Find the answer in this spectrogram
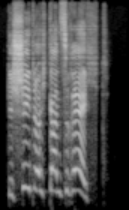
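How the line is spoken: Loud calling. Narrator (German): ruft die laute Lilly

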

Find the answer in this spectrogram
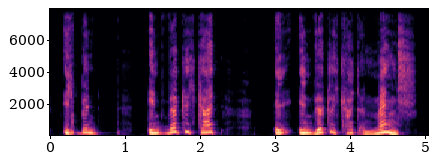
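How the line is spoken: Stammering. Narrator (German): stammelte Lorenz

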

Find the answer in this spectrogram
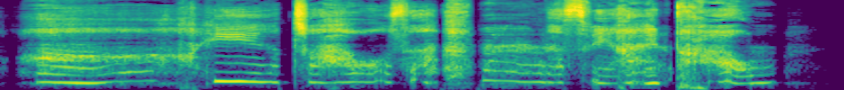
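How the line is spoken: Squeaked together. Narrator (German): piepsten

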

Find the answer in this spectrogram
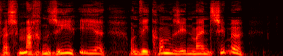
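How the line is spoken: Exclaimed. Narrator (German): rief Alex aus

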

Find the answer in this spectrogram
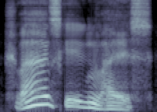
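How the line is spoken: Muttering. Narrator (German): murmelte

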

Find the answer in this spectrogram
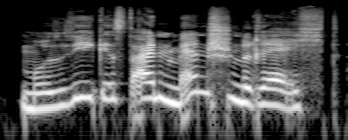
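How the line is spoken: Calling out. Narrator (German): rief

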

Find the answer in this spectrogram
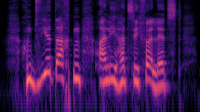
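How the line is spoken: Laughing. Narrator (German): lacht Lisa

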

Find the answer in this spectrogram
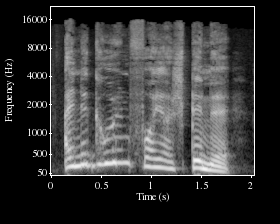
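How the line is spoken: Calling out. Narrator (German): rief Annabelle

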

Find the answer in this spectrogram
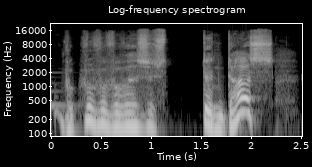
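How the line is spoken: Astonished stammering. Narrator (German): stammelte Bo verblüfft

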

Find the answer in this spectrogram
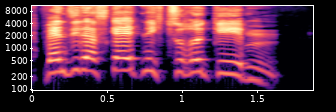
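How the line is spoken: Calling out. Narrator (German): rief er dem Sturkopf zu

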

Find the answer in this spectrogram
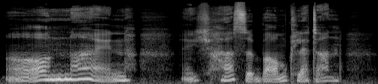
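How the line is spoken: Groan. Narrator (German): stöhnte Vivaldi

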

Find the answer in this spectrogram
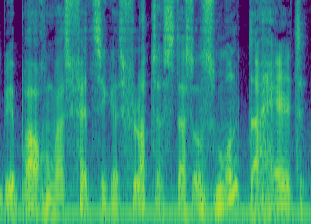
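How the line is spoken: Murmur. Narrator (German): murmelte Bertha

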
